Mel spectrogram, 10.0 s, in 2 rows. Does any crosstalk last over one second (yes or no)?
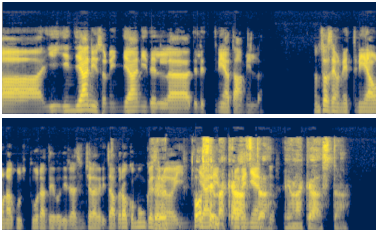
yes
